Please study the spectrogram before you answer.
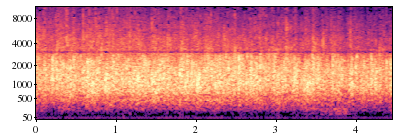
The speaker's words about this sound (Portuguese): Dê uma salva de palmas a Jesus.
